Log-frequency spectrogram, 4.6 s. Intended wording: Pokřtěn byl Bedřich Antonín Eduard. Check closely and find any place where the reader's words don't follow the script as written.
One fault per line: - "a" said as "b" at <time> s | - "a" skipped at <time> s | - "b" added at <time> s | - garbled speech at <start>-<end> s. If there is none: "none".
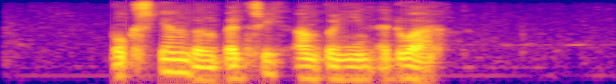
none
